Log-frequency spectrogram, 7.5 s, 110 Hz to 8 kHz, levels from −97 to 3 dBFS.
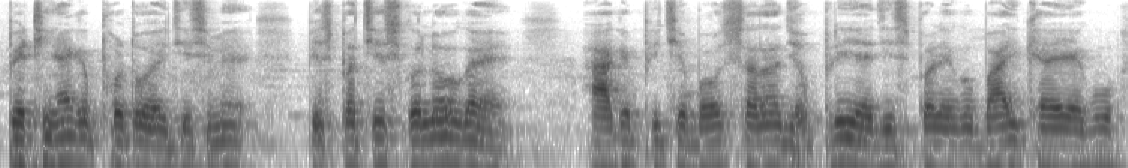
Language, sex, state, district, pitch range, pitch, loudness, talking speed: Hindi, male, Bihar, Vaishali, 105-115 Hz, 110 Hz, -30 LUFS, 185 wpm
